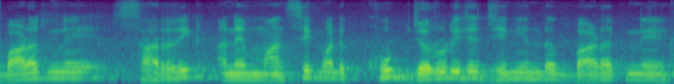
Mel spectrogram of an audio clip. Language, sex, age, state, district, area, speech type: Gujarati, male, 30-45, Gujarat, Narmada, urban, spontaneous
